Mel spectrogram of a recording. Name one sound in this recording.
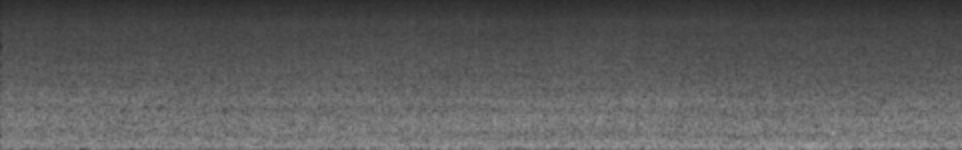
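A river rushes and roars steadily over rocky rapids.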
